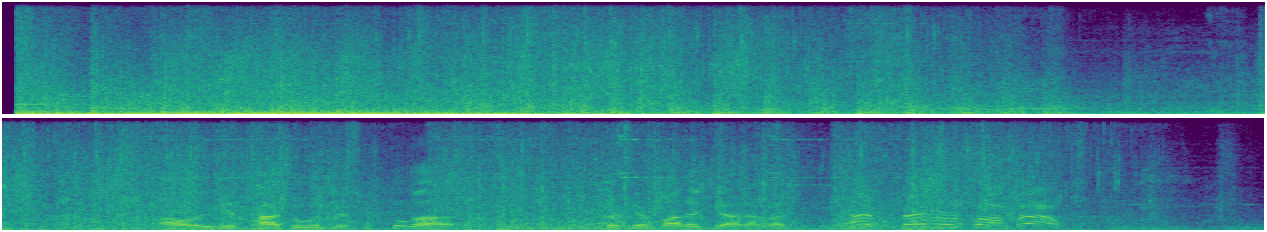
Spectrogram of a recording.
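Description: A heavy vehicle engine roars as it crashes through a crowd.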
